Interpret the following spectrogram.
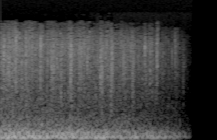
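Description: Decaying tail of a cinematic boom sound effect: a low rumble with faint crackle that fades steadily and cuts off just before the end.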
